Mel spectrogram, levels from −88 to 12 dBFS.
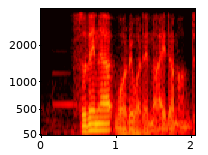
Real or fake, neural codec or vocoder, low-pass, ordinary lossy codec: fake; codec, 16 kHz, 0.5 kbps, X-Codec, HuBERT features, trained on balanced general audio; 3.6 kHz; AAC, 32 kbps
